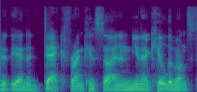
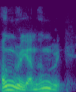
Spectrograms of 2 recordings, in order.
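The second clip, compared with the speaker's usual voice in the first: put-on speaking with Bristol accent; 4 dB louder than usual. Imagining the monster speaking his line in a Bristol accent. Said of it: "if they let him speak in his Bristol accent".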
